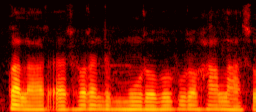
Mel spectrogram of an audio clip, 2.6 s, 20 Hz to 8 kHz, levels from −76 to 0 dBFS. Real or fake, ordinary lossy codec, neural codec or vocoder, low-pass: real; Opus, 24 kbps; none; 7.2 kHz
